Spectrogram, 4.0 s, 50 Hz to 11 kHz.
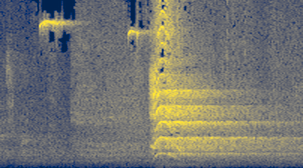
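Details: During a beluga training session with Nana, Mirai and Niko at Port of Nagoya Public Aquarium, January 2021, a short high tone sounds twice before a sudden rising, harmonic squeal that holds steady and fades over two seconds.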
